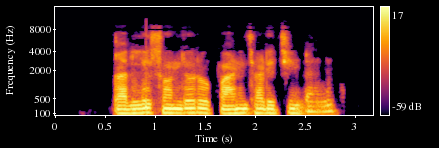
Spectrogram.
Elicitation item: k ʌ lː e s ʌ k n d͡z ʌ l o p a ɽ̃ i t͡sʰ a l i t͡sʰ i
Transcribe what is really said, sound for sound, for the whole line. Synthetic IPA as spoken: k a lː e s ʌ n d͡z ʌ ɾ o p a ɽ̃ i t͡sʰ a ɽ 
